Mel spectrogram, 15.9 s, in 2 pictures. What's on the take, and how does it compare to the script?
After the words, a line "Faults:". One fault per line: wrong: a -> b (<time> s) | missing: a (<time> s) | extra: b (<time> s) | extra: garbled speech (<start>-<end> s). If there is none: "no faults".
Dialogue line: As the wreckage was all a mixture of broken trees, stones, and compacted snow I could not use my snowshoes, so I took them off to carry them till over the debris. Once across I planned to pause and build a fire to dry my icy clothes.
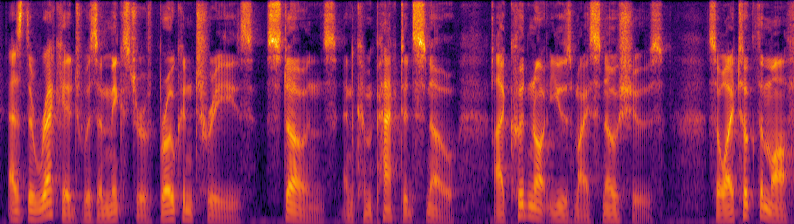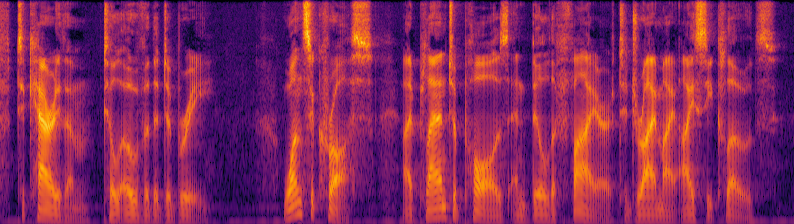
As the wreckage was a mixture of broken trees, stones, and compacted snow I could not use my snowshoes, so I took them off to carry them till over the debris. Once across I planned to pause and build a fire to dry my icy clothes.
Faults:
missing: all (1.0 s)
